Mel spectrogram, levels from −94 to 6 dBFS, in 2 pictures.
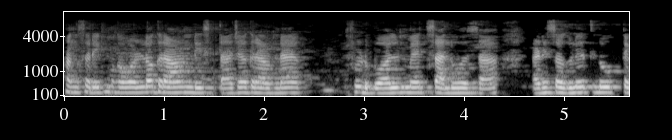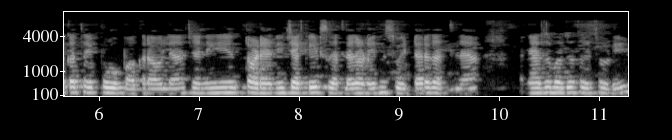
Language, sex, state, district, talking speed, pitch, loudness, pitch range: Konkani, female, Goa, North and South Goa, 165 wpm, 195 Hz, -19 LUFS, 185-205 Hz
